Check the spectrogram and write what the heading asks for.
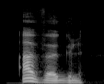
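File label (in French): "aveugle", French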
